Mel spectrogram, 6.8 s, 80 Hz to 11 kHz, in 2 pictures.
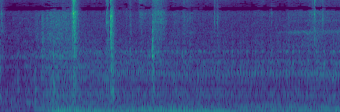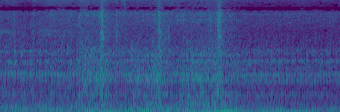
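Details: VW LT diesel (2.5), immobilizer issue being bypassed: engine catches and settles into a steady low clatter with a few sharp ticks on top; starts and runs.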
